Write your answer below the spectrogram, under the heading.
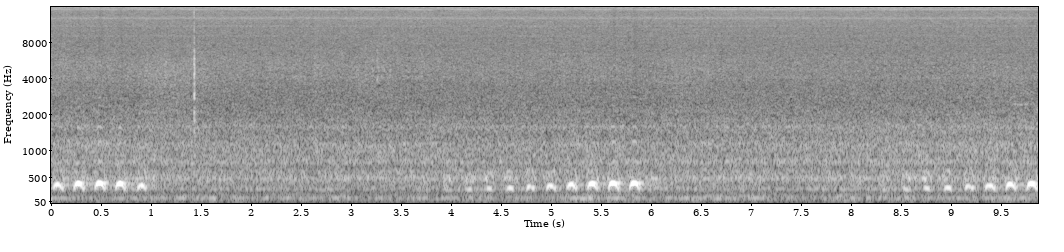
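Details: Ural owl at a nest box on the night of 16 April 2024, third night of nest visits; three bursts of rapid, low hollow hoots, each run of about five notes swelling then stopping, with steady background hum.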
